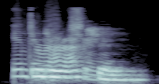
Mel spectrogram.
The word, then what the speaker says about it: interaction: Interaction. Interaction. Shows you the strong syllable there.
